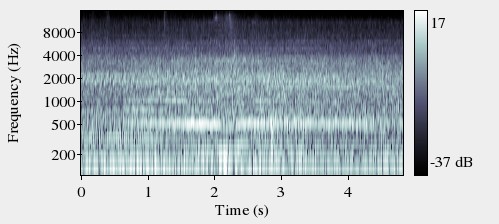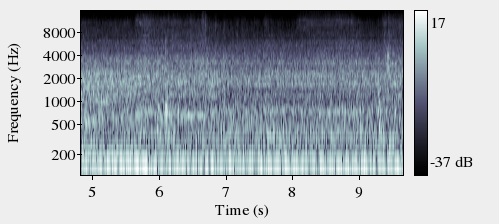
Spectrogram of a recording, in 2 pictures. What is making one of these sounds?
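Hydraulics whine as a digger arm moves.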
